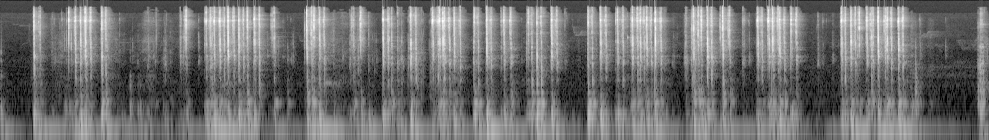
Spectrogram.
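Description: A compact RGB mechanical keyboard with white and pink plastic keycaps is typed on with the fingertips of both hands throughout. Bursts of quick, bright clicky taps with a low thock are separated by short pauses. Each keystroke is dry and dies almost instantly.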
